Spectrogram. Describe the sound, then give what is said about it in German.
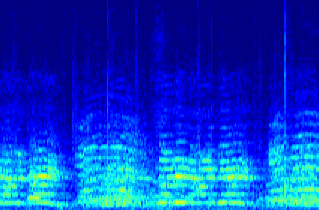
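A crowd of several hundred workers at a late-morning central union rally at the main plant of auto supplier Mahle, in the Stuttgart region, shouts and chants together in loud, sustained swells, with overlapping voices rising in waves about every second or so, no single speaker standing out. “Mehrere hundert Beschäftigte haben sich hier am späten Vormittag versammelt.”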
